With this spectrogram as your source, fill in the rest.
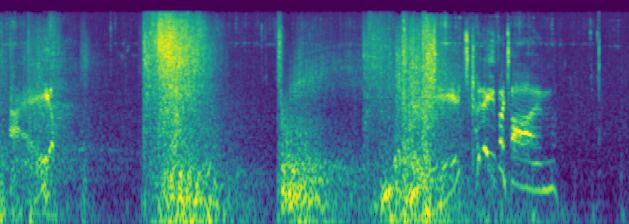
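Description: Magical spell effects whoosh and crackle in bursts.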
